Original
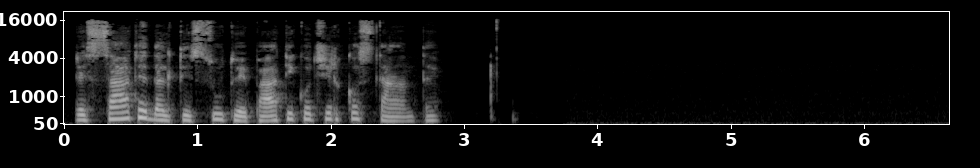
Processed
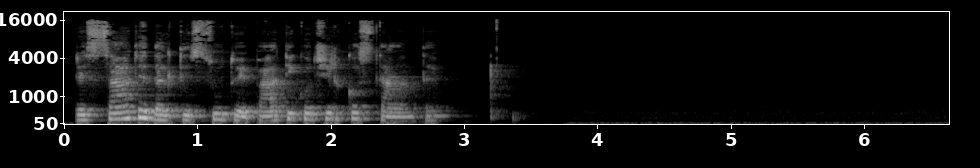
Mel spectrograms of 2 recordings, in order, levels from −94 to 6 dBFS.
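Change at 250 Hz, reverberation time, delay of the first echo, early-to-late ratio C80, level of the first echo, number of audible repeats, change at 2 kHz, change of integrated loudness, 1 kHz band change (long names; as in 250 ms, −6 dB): −2.0 dB, 0.50 s, no echo audible, 16.0 dB, no echo audible, no echo audible, −5.0 dB, −4.0 dB, −16.5 dB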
